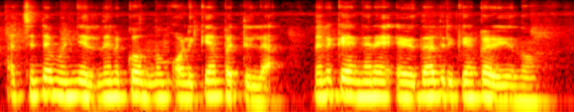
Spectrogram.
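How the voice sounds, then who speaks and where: A woman reading the part of a worried, gentle aging father, using her own soft voice. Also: sits high, level tone, fairly quick, close to an everyday voice.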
